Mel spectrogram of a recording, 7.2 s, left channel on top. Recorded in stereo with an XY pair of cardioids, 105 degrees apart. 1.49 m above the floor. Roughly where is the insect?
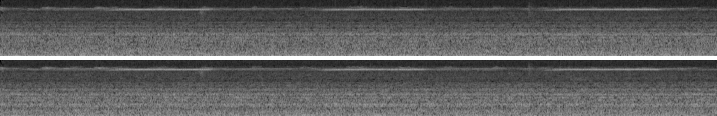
Ahead.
